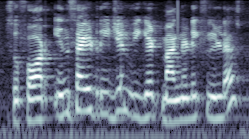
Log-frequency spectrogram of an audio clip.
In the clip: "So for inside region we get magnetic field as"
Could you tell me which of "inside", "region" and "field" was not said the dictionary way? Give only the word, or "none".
none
